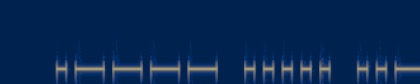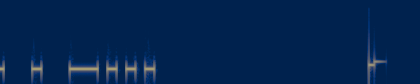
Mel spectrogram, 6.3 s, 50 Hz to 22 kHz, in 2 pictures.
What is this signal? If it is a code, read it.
Morse code, heard as a keyed tone, about 17 wpm, 700 Hz. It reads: 15UEB
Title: Five Challenging Letter-Number Combinations 17wpm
